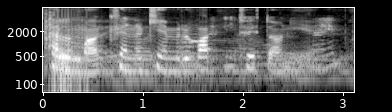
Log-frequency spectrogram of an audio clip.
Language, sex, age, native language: Icelandic, female, 15, Lithuanian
